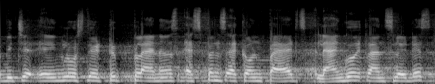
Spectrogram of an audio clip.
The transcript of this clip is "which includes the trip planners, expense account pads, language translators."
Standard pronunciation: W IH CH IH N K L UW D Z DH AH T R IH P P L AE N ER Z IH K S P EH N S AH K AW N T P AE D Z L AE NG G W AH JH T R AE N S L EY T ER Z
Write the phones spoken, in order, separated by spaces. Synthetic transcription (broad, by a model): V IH CH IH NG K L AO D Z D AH T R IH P P L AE N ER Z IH S P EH N S AH K AW N T P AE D S L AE NG G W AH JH T R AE N S L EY T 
